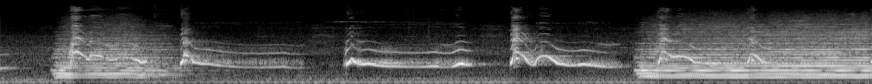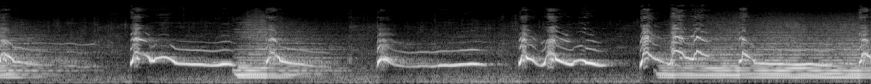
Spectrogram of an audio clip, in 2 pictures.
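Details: Cocoa, a female pet dog, howls at a passing train's blaring horn. Long wavering howls slide down in pitch and repeat every few seconds over the steady, loud horn blasts.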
